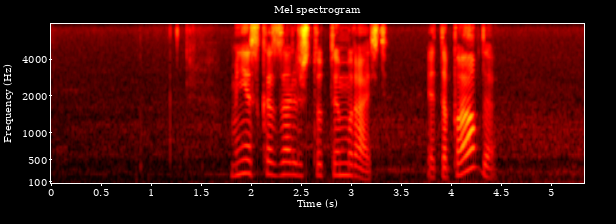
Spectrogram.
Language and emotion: Russian, neutral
